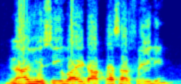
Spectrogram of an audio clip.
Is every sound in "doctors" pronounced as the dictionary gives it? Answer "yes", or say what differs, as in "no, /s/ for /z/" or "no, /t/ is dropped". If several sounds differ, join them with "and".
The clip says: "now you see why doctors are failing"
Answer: no, /s/ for /z/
